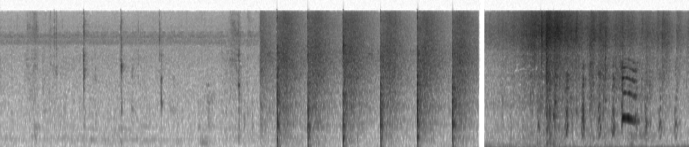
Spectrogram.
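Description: About six sharp chopping strikes, two a second, of a hand tool hacking into a bamboo stalk. After a cut comes a steady hiss, and a chicken clucks briefly near the end.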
